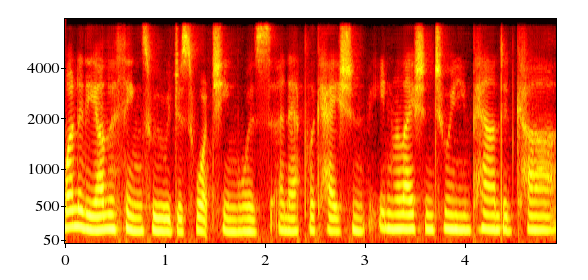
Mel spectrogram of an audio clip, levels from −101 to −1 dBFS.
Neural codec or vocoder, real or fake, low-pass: codec, 16 kHz, about 1 kbps, DyCAST, with the encoder's durations; fake; 7.2 kHz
